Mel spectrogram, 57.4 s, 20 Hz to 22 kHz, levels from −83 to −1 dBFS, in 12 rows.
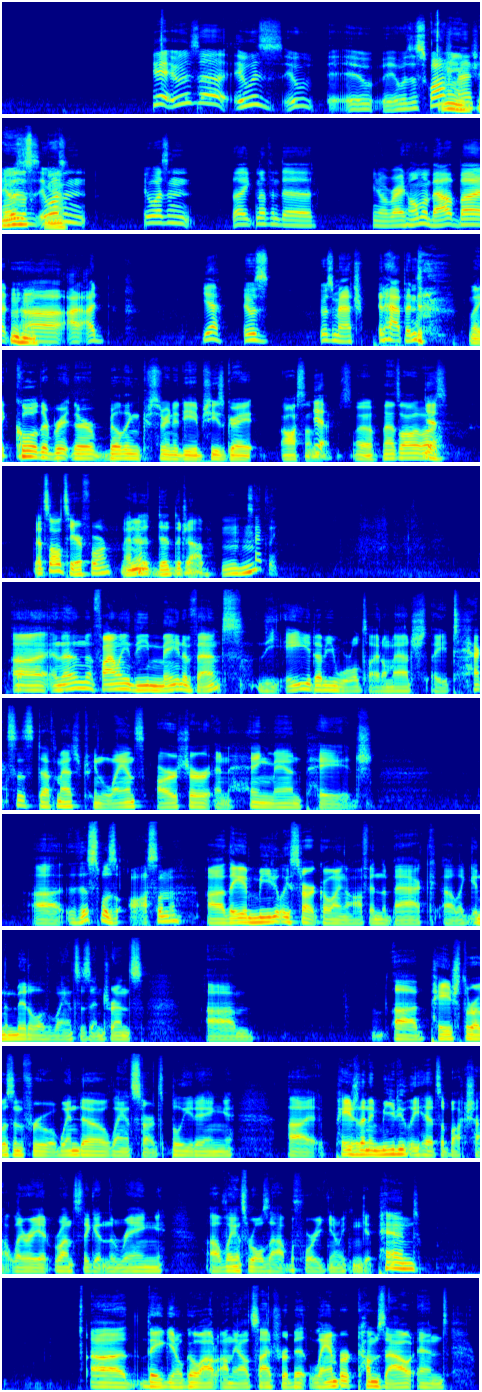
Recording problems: none

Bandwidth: 17 kHz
